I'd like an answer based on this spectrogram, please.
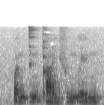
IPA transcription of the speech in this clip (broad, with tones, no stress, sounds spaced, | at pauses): p ɐ˨ ŋ t̪ ɪ˨˥ ŋ pʰ aː˨˩ j f ɪ˨˥ ŋ l ɪ˨ ŋ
